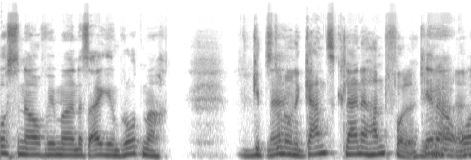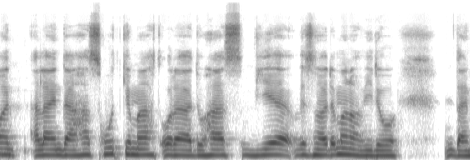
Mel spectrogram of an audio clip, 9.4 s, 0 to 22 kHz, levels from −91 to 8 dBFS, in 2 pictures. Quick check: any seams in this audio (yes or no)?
yes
